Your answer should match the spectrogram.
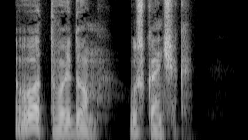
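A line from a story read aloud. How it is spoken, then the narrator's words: Muttered. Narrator (Russian): пробормотал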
